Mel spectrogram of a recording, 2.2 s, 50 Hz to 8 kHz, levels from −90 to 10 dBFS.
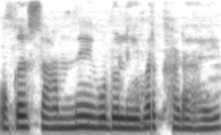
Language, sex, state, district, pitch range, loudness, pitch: Magahi, female, Bihar, Gaya, 210-230 Hz, -17 LUFS, 220 Hz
